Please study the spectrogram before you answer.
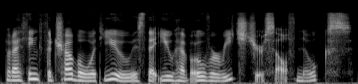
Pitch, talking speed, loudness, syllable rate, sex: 185 Hz, 235 wpm, -18 LUFS, 5.8 syllables/s, female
